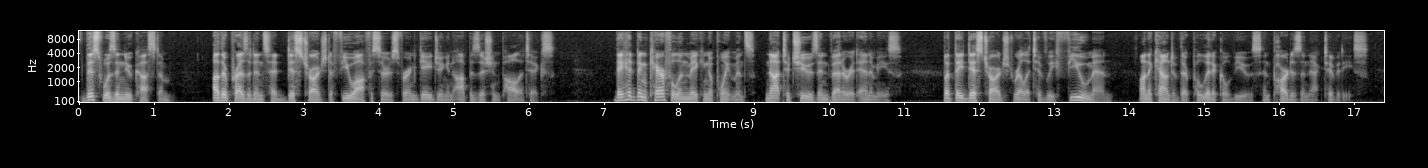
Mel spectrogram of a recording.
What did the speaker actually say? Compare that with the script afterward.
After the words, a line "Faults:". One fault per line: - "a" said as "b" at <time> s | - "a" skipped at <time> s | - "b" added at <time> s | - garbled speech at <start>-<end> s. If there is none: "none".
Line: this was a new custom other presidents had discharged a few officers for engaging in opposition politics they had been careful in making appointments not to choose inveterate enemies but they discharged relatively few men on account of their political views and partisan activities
this was a new custom other presidents had discharged a few officers for engaging in opposition politics they had been careful in making appointments not to choose inveterate enemies but they discharged relatively few men on account of their political views and partisan activities
Faults:
none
